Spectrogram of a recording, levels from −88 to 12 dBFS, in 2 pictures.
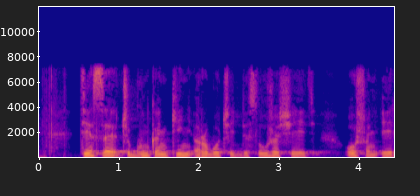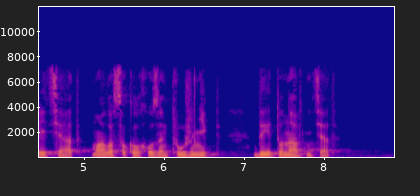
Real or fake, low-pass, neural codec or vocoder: real; 7.2 kHz; none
